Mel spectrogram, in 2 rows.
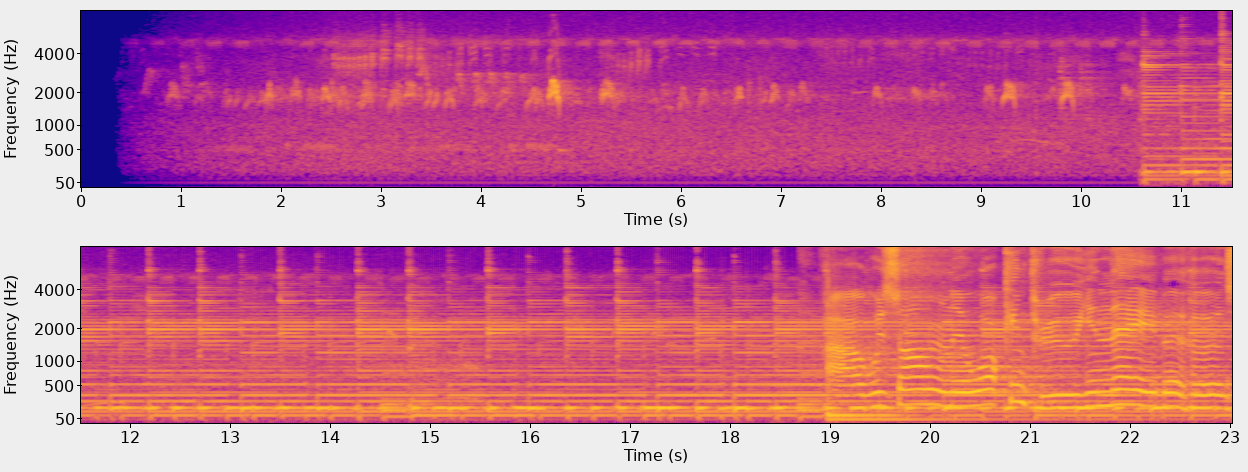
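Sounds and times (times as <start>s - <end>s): birds chirping: 0.5s - 23.0s.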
